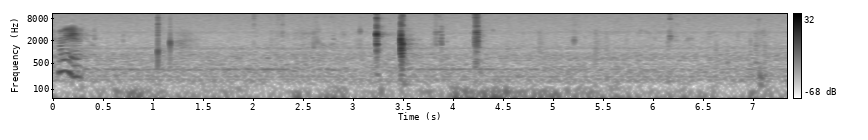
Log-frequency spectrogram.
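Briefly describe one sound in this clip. A fork clicks against a plate.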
